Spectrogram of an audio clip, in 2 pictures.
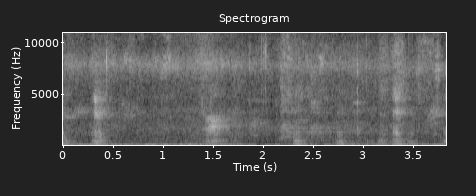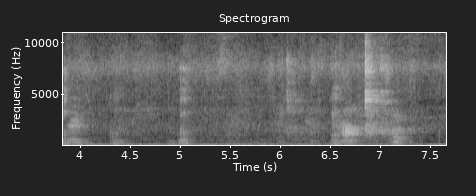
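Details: Young piglets at a farm: a busy run of short grunts and squeals, one louder high squeal near the end, over continuous low machine hum.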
